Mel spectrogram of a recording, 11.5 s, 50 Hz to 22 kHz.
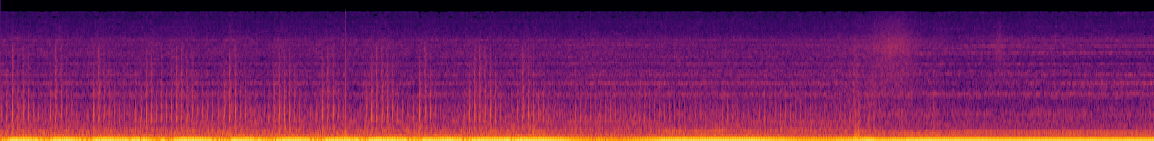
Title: M54 rough idle due to broken MAF sensor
